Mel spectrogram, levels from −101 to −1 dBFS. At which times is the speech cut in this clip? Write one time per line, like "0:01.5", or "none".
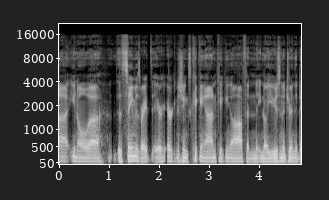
0:01.1
0:01.6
